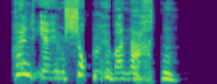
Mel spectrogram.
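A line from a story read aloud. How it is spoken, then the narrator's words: Croaky smoker's voice. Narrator (German): begann mit ihrer krächzenden Raucherstimme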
